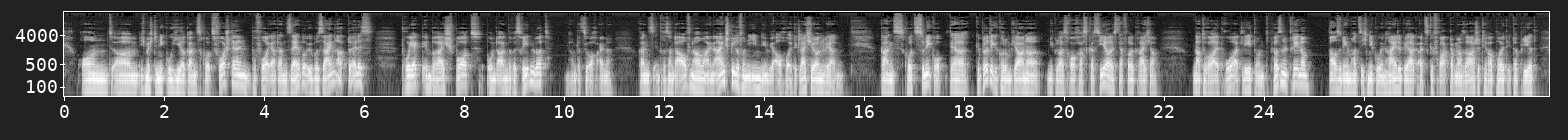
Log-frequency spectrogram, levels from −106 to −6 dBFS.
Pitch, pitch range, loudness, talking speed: 90 Hz, 80-95 Hz, -16 LUFS, 140 wpm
